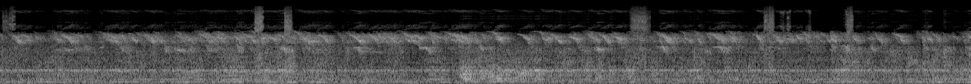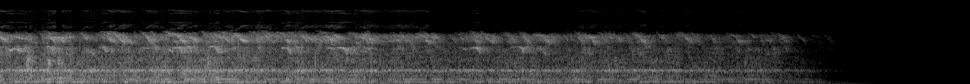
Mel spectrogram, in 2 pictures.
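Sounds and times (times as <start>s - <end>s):
birds chirping in a busy chorus: 0.0s - 18.3s
sharp clicks: 2.6s - 3.0s, 6.3s - 6.6s, 7.6s - 8.6s.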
